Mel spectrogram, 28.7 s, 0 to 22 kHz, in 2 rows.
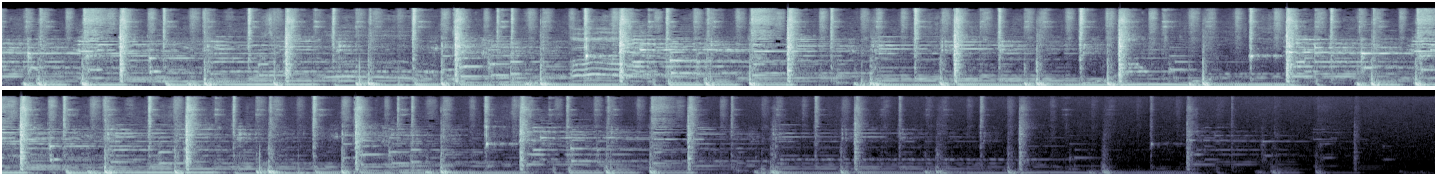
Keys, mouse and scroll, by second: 2.2-3.5 scroll up 4, 3.5 g, 8.8-9.5 scroll down 1, 9.5 click, 10.0-10.5 scroll down 7, 10.5-11.2 scroll up 3, 11.2 scroll down 2, 15.0-16.0 drag, 16.7 click, 17.8 g, 21.1 click, 21.5 Tab, 22.2-23.0 scroll down 1, 23.0-24.0 shift+middle drag, 24.0-24.8 scroll up 2, 24.8 Tab, 26.0-27.3 scroll down 6, 27.3-28.4 drag.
